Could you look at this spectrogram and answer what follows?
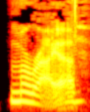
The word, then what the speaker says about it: Maria: Yes, it is spelled to look like Maria, M-A-R-I-A, but it is pronounced Mariah.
